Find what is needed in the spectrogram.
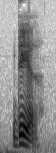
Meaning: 1. noon 2. south, abbreviated as D
- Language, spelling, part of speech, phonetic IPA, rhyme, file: Hungarian, dél, noun, [ˈdeːl], -eːl, Hu-dél.ogg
